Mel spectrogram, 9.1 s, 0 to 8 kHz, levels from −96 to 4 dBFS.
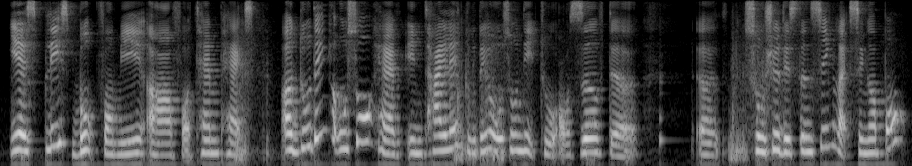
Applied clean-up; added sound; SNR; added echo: neural mask model RNNoise.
